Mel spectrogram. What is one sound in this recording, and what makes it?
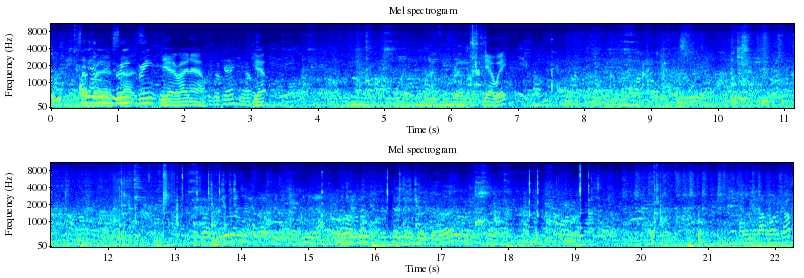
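Many voices chatter in a busy, echoing room.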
